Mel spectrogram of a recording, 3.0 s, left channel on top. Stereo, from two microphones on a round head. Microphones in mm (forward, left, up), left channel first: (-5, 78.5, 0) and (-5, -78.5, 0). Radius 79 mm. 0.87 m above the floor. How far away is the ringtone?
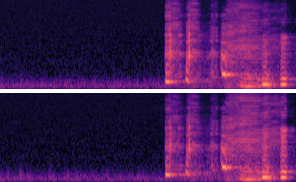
I don't hear a ringtone.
